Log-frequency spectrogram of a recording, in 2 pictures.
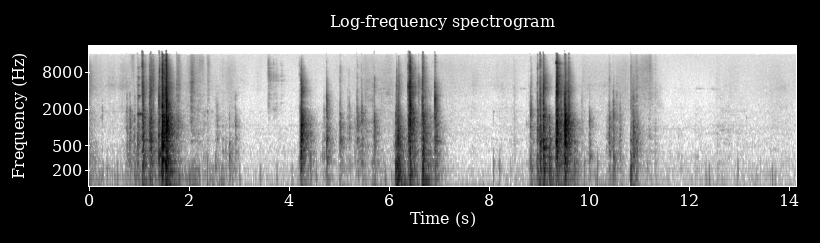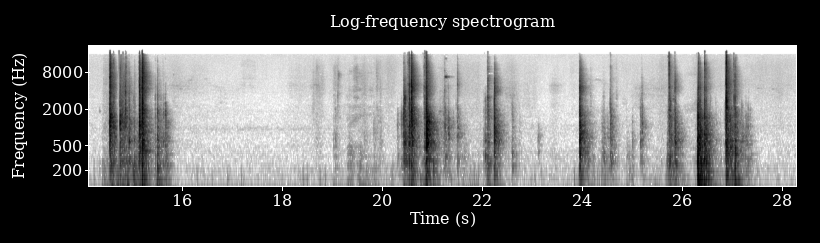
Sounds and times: wooden door opened and closed several times 0.7 - 3.1
wooden door opened and closed several times 4.1 - 7.2
wooden door opened and closed several times 8.5 - 11.1
wooden door opened and closed several times 14.4 - 16.0
wooden door opened and closed several times 20.2 - 22.8
wooden door opened and closed several times 23.9 - 27.6

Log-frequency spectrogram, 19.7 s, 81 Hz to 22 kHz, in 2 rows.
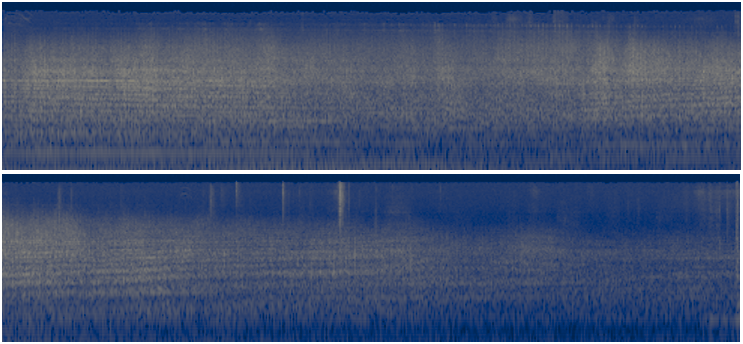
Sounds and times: police helicopter circling right above 0.0 - 19.6

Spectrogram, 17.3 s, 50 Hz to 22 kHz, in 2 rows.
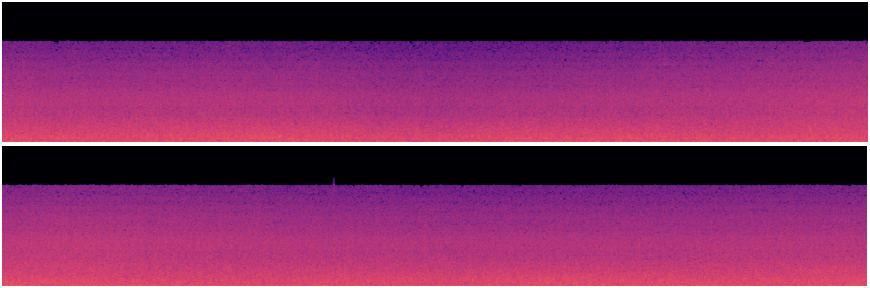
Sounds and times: strong wind blowing through a deciduous woodland 0.0 - 17.3

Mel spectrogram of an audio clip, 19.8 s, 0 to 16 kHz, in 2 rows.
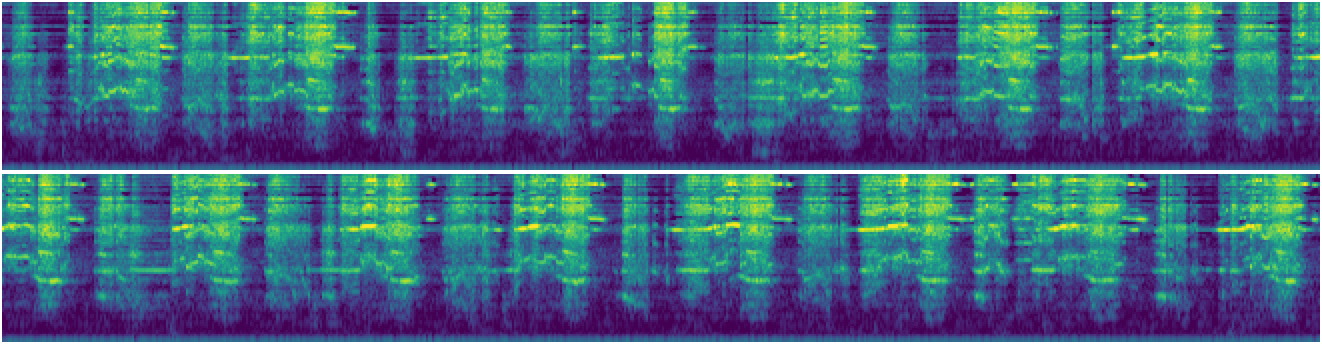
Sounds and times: medium speed squeaking 0.1 - 19.7

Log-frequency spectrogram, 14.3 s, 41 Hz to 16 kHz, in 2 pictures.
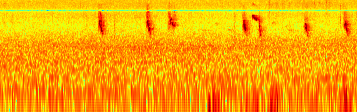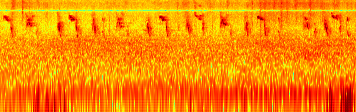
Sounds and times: distant cars 0.0 - 14.2
wind 0.0 - 14.2
plane overfly 0.9 - 14.2
single bird is singing 2.9 - 3.6
single bird is singing 4.3 - 14.2
bamboo bush weaves in the air 6.3 - 14.2

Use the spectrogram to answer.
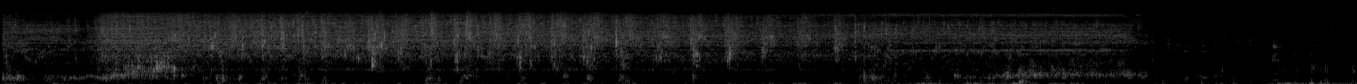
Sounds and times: face wash 0.8 - 11.4

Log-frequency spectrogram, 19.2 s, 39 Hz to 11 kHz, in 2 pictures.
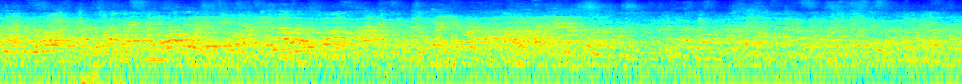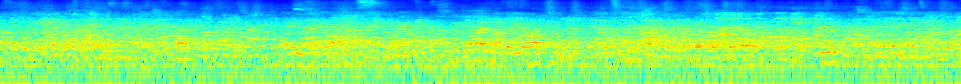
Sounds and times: crowd 0.0 - 19.2

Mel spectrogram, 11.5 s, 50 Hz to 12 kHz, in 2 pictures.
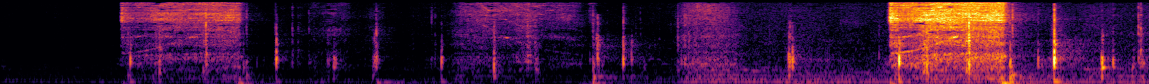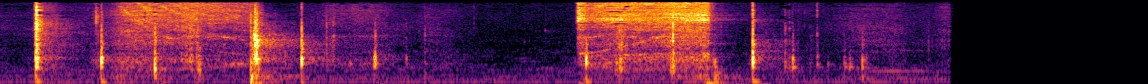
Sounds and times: CHAIR HISS 4.4 - 5.1
CHAIR HISS 8.6 - 9.4

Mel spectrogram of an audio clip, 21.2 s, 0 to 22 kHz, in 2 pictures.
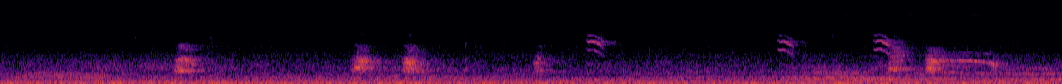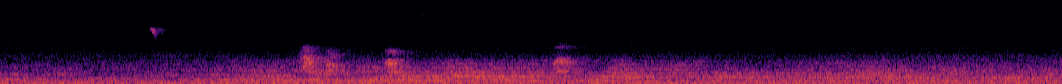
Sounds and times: crickets 0.0 - 21.2
birds 5.3 - 6.7
owls 5.4 - 6.2
birds 7.7 - 10.1
owls 7.8 - 8.1
owls 8.7 - 10.1
birds 12.1 - 12.4

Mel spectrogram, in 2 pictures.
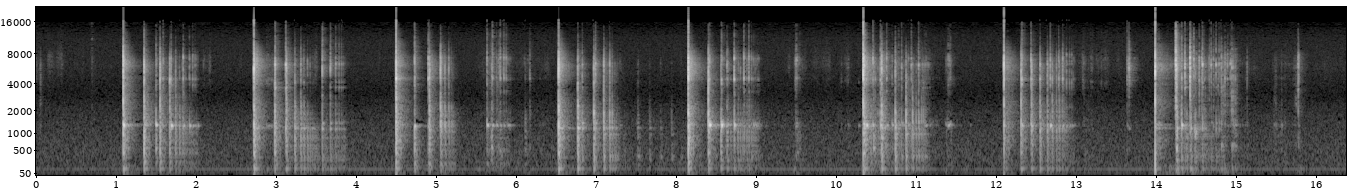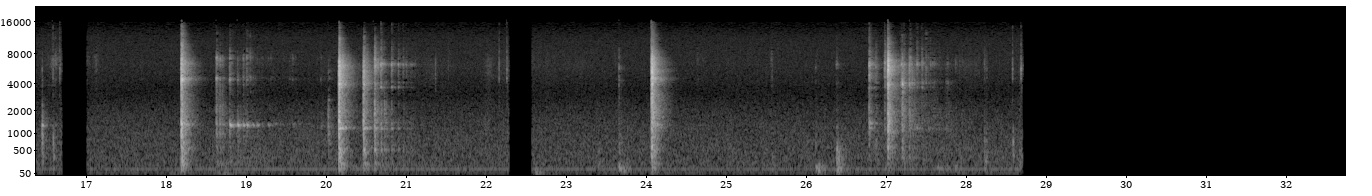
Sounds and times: used shotgun shells falling onto a hard surface 1.1 - 2.1
used shotgun shells falling onto a hard surface 2.7 - 3.9
used shotgun shells falling onto a hard surface 4.5 - 9.1
used shotgun shells falling onto a hard surface 10.3 - 11.2
used shotgun shells falling onto a hard surface 12.1 - 15.8
used shotgun shells falling onto a hard surface 20.0 - 21.1
used shotgun shells falling onto a hard surface 26.8 - 27.8

